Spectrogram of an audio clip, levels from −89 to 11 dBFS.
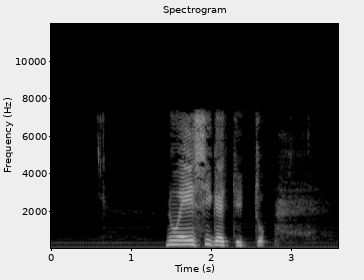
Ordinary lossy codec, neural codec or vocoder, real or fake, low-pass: MP3, 64 kbps; none; real; 7.2 kHz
